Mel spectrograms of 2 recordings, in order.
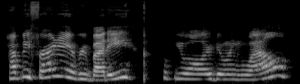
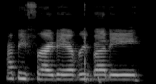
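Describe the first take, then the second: First: Bright, higher, louder hello; upbeat greeting. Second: Said in the usual way. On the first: Acted. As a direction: greet the class with big energy. On-camera greeting after set-up.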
